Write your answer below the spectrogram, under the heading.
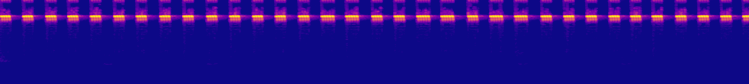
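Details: A male cricket chirps through a summer evening in a tight, regular series of high, piercing pulses about a quarter second apart, roughly thirty in all, clean and unaccompanied by other sounds.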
